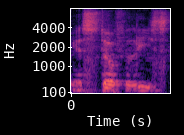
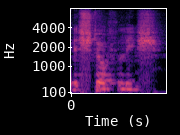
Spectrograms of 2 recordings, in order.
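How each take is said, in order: First: The s sounds are plain hissing s sounds. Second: The s sounds are hushing sh sounds. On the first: "instead of saying" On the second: "they use the S H as well"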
